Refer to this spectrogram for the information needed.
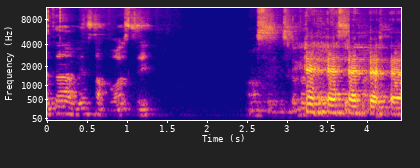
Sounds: Laughter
